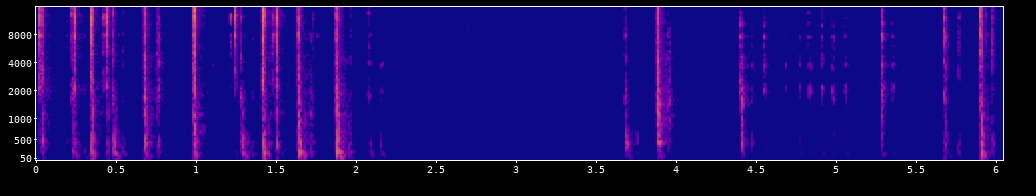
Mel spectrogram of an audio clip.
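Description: Typing on a computer keyboard: a quick run of key clicks for about two seconds, a pause, then more scattered keystrokes from a little past halfway.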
